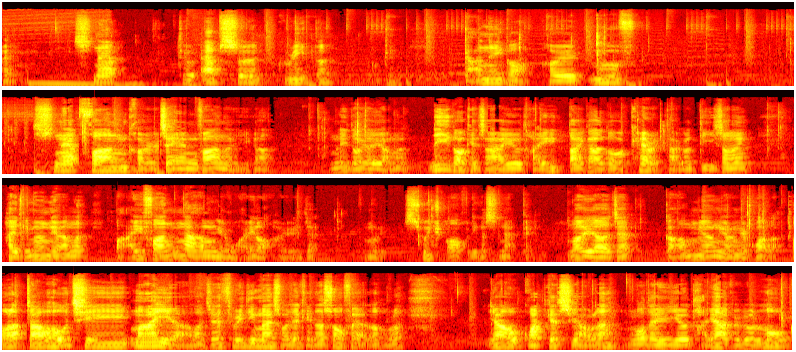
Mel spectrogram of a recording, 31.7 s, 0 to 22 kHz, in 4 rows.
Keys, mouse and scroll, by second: 4.7 click, 5.9 g, 8.5 click, 8.7 g, 10.9 click, 11.4 g, 14.0 click, 14.5 g, 19.9 click, 20.7-22.5 middle drag, 22.5-22.9 scroll down 4, 22.9-23.5 scroll up 3, 23.5 shift+middle click, 24.0-25.8 middle drag, 28.6 click, 29.5 click, 30.2 click, 30.7 click.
